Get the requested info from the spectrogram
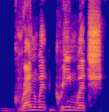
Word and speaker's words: Greenwich: But there are three Greenwich townships in New Jersey, pronounced Greenwich. – Even in New Jersey? – In New Jersey, there are three of them, and I've checked this several times. All three are pronounced Greenwich, which is just incredible.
